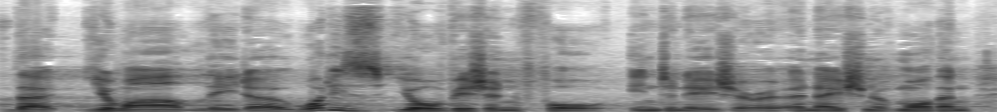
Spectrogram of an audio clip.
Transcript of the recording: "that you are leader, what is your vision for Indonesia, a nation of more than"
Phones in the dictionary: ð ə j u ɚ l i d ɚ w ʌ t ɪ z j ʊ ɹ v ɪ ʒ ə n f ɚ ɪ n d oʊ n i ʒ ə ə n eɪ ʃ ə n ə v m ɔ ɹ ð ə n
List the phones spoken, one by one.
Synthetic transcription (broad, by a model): ð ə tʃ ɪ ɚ l i d ɚ w ʌ t ɪ z j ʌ ɹ v ɪ ʒ ə n f ɚ ɪ n d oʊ n i ʒ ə ə n eɪ ʃ ə n ə v m ɔ ɹ ð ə n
